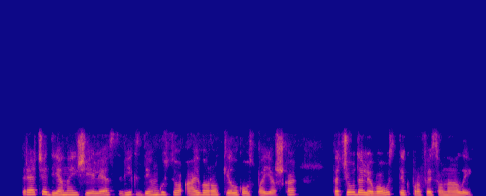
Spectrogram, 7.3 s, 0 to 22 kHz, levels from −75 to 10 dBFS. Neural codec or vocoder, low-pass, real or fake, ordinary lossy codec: none; 7.2 kHz; real; Opus, 16 kbps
